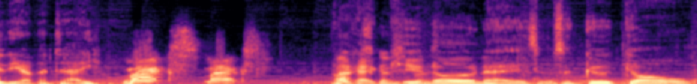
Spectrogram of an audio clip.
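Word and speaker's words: Quiñones: Goal scored by Quinones. I've told that's a correct pronunciation.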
